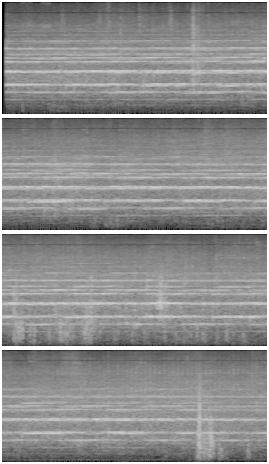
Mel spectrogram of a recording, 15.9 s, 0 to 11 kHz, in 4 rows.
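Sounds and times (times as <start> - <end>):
excavator whine: 0.2 - 15.9.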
